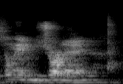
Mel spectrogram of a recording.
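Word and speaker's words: Kilian Jornet: So the primary author is Killian Jornet. That's, I pronounce it right, right? – Correct.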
